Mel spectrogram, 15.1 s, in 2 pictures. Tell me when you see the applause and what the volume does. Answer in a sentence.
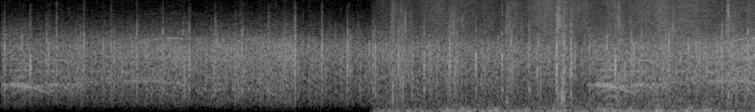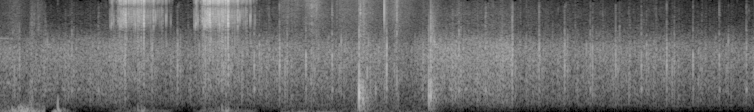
The applause can be heard from 0.0 to 15.0 s, getting louder.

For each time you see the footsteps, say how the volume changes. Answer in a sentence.
You can hear the footsteps from 3.7 to 11.9 s, getting louder.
